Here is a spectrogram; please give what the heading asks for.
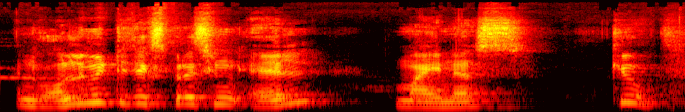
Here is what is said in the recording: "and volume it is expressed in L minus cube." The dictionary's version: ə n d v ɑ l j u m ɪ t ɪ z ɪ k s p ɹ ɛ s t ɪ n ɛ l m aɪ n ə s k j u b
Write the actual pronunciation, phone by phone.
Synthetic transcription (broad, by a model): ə n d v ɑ l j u m ɪ t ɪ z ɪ k s p ɹ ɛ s ɪ n ɛ l m aɪ n ə s k j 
